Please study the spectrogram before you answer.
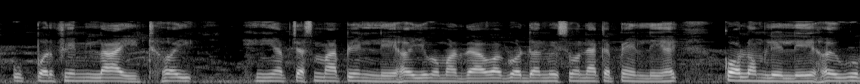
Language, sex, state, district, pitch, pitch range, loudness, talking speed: Bajjika, male, Bihar, Vaishali, 155 Hz, 145-160 Hz, -23 LUFS, 145 wpm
